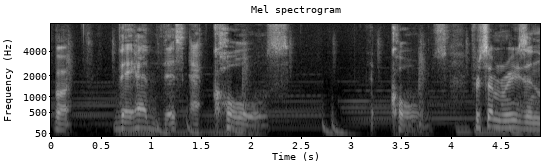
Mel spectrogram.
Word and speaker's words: Kohl's: Coal. But no, the H has to be enunciated after the O. So, you know, Kohl's, you know, calls it, nope. Yeah, it's Kohl's.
